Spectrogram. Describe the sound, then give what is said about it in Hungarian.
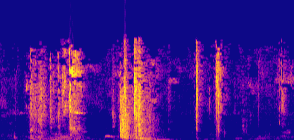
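A door creaks and rattles open, then bangs shut with a loud thud, followed by a couple of sharper knocks as the latch settles. “Ó, csupa kinyíló becsapódó. Kilincs.”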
